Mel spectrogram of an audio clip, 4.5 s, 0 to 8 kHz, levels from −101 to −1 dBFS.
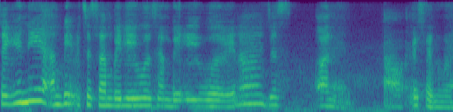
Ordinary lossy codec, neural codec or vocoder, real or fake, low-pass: none; codec, 44.1 kHz, 2.6 kbps, DAC; fake; 7.2 kHz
